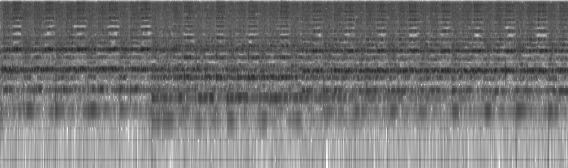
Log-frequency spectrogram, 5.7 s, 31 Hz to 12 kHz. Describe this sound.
Live Trance Synth 02
arp, live, melody, sequenced, synths, trance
